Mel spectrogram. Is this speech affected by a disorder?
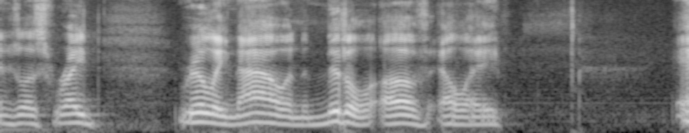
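No.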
